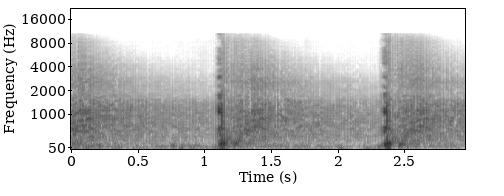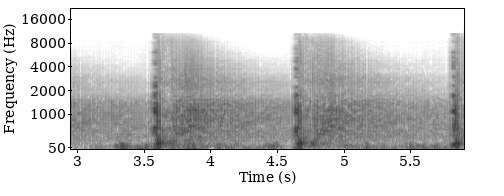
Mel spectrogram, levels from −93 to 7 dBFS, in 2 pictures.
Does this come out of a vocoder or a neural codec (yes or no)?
yes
